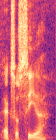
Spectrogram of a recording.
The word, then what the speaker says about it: exousia: But there's a Greek word in the New Testament that is pronounced exousia.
